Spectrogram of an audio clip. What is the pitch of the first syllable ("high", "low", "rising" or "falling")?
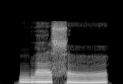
rising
